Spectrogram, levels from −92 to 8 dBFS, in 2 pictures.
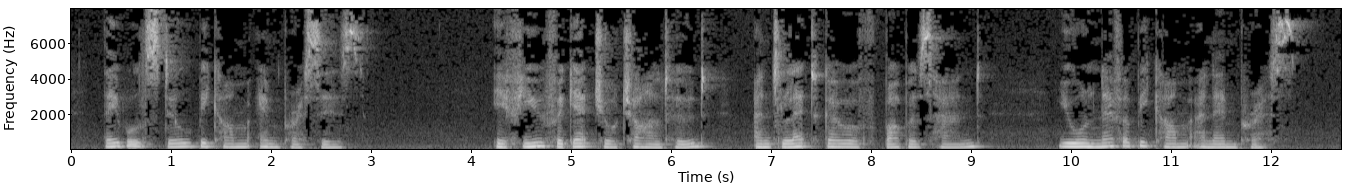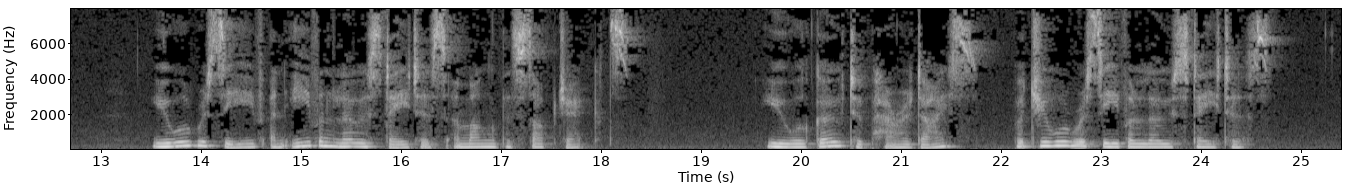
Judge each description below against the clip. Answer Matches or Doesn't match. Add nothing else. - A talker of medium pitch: Matches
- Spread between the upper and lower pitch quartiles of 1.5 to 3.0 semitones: Matches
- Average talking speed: Doesn't match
